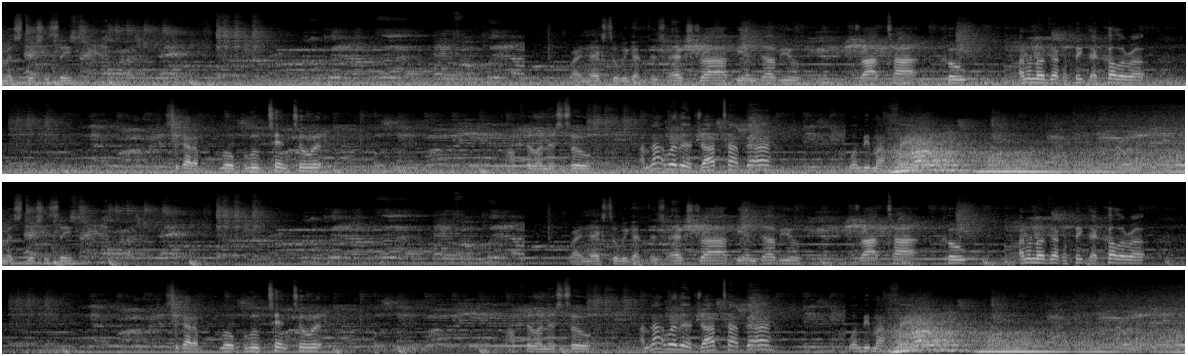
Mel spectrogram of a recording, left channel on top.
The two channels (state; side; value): noise; left; rumble, 7 dB below the sound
